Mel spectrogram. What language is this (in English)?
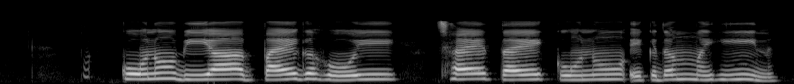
Maithili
